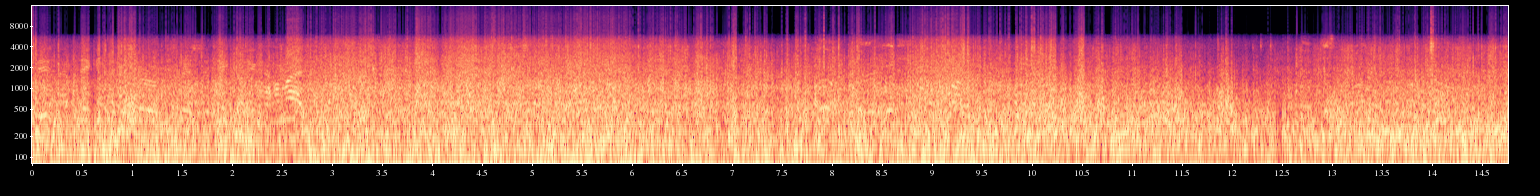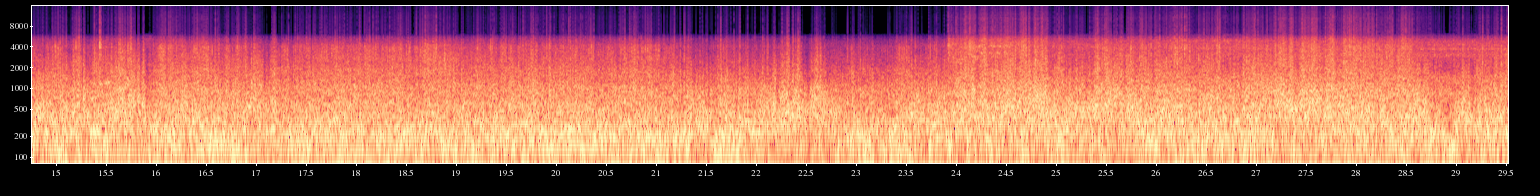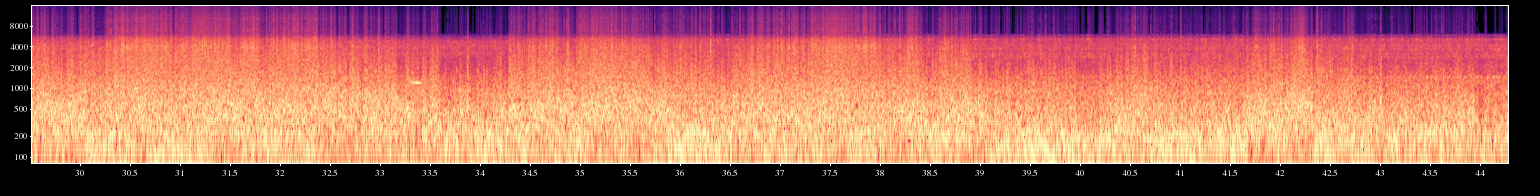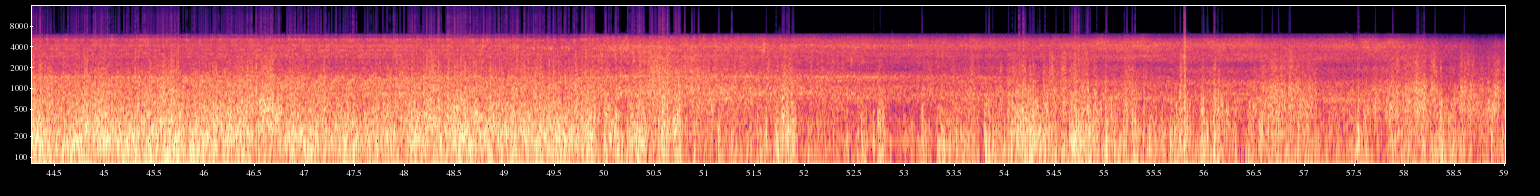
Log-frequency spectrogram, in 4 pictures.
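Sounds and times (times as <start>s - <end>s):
moving vehicle on road: 0.0s - 59.0s
wind buffeting microphone: 0.0s - 59.0s.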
